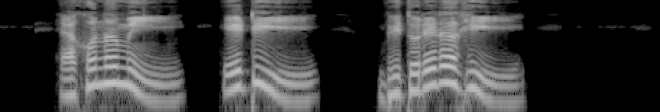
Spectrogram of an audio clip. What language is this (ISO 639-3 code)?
ben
